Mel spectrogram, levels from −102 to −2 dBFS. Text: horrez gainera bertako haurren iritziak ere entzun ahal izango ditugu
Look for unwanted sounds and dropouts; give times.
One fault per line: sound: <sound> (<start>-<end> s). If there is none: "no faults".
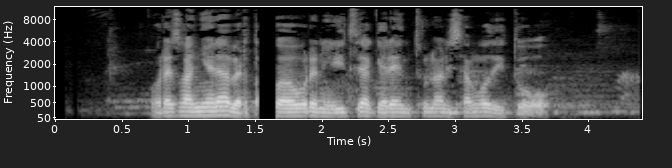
sound: dropout (1.5-1.7 s)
